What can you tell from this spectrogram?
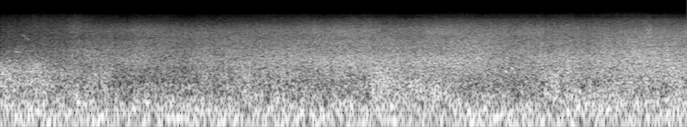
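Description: Wind buffeting the microphone over the steady rush of heavy surf breaking on rocks.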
